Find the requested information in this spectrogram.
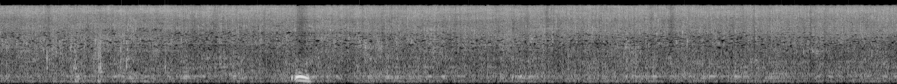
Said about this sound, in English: I'm going to wash my hands.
